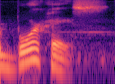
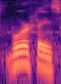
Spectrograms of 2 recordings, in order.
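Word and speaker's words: Borges: Ah, well, the great writer Borhees, Bor Luis Bourhees from Argentina, who's such a great terrific writer and his name is spelled B O R G- E S.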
